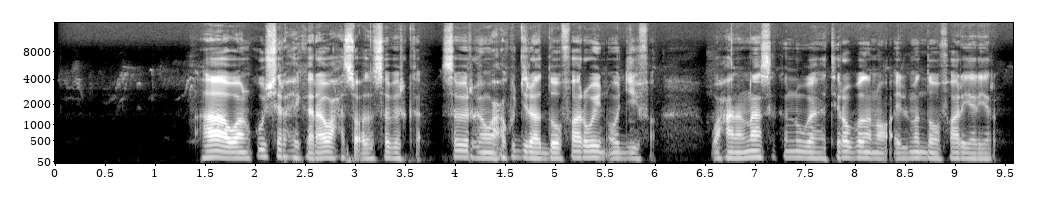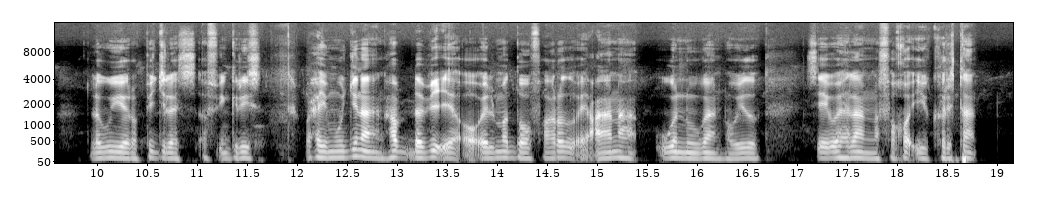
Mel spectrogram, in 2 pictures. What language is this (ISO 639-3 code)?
som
